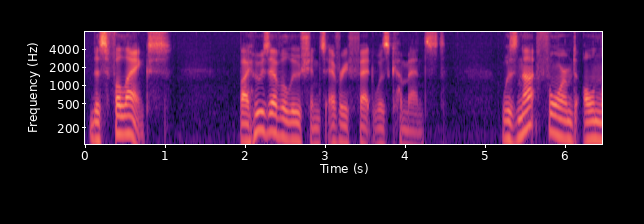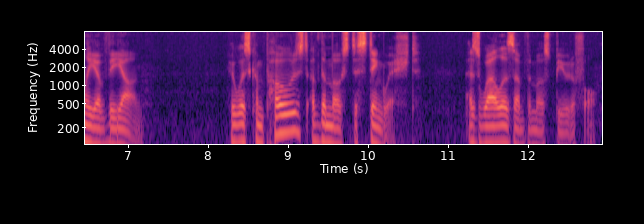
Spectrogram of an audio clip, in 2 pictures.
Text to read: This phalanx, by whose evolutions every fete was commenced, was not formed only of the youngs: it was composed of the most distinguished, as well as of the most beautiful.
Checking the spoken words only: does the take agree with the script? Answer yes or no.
no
